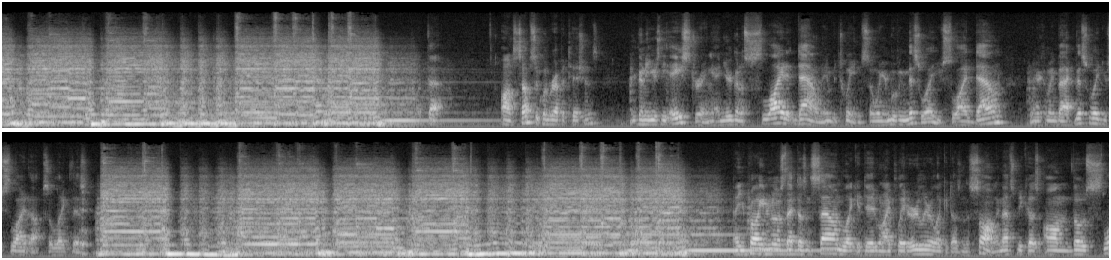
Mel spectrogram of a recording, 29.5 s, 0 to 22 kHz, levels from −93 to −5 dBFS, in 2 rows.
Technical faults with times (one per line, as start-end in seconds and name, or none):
0.00-29.53 video or display buzz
